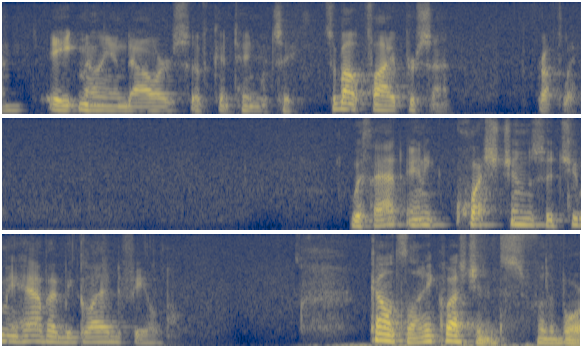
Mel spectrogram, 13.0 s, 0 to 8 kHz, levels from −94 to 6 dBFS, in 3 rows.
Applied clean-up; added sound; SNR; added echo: neural mask model Resemble Enhance denoiser.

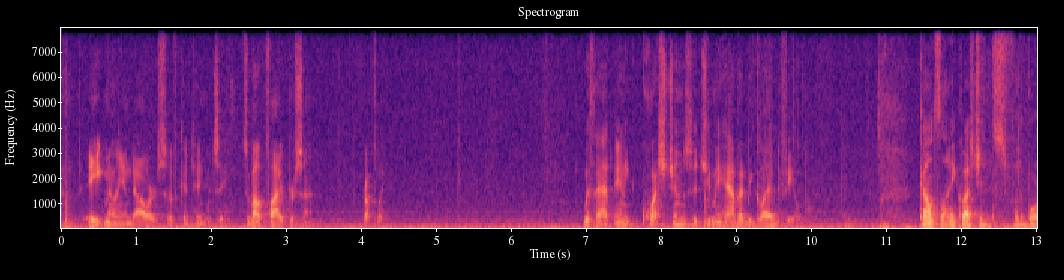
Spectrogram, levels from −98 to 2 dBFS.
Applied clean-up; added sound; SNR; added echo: none; none; none; none.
